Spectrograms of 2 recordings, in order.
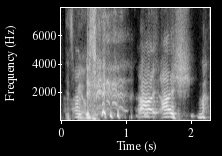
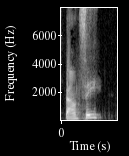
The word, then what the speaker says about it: Beyoncé: It's Beyoncé. – Thomas, it's pronounced Bouncy.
